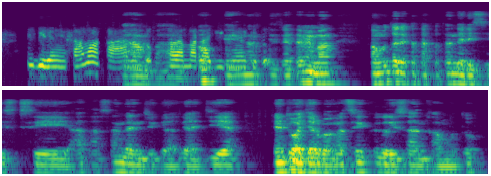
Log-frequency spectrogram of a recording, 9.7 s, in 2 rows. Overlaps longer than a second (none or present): present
